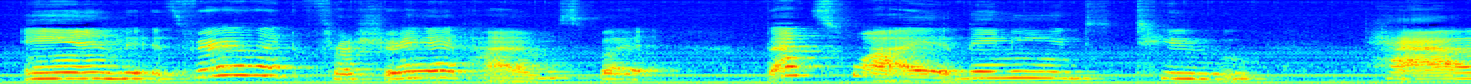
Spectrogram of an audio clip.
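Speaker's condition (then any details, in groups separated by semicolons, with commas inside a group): Cerebral palsy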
